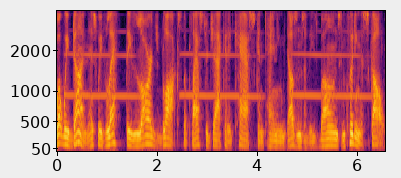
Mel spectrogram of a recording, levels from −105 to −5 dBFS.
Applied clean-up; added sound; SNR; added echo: none; Wind instrument, woodwind instrument; 17 dB; none.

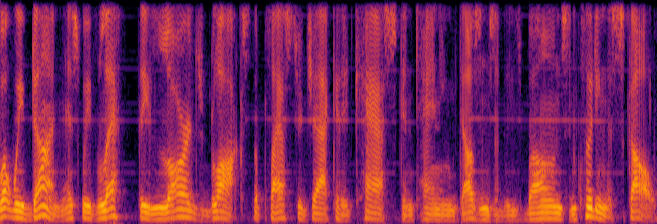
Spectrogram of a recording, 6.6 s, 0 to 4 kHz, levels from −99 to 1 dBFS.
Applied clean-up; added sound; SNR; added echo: neural separator model SepFormer DNS4.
